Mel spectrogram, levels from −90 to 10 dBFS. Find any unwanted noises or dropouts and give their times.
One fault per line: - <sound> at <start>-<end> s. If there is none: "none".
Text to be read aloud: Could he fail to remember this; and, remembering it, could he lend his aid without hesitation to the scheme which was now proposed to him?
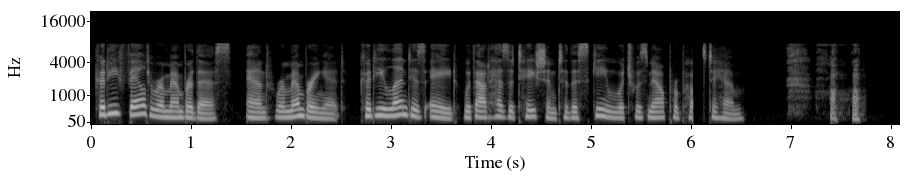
- dropout at 6.0-6.1 s
- laugh at 6.9-7.8 s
